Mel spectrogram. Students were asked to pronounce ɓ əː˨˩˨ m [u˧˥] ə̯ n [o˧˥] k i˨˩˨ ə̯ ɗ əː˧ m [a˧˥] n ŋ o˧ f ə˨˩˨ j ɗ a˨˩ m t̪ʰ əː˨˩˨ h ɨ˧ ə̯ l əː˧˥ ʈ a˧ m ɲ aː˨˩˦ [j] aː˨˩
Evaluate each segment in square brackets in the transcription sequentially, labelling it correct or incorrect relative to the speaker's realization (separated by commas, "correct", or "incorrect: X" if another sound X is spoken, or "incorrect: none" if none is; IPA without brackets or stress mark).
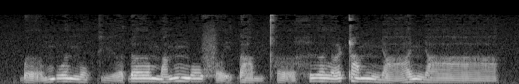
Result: incorrect: u˧, incorrect: o˨˩, correct, incorrect: ɲ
